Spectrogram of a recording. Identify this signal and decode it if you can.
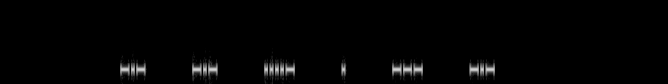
Morse code, heard as a keyed tone, about 46 wpm, spaced as for 16 wpm, 700 Hz. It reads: KK4EOK
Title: USA Call Signs - 6x Character Spacing - 45wpm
